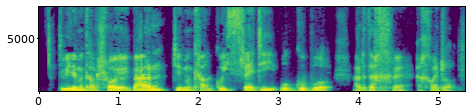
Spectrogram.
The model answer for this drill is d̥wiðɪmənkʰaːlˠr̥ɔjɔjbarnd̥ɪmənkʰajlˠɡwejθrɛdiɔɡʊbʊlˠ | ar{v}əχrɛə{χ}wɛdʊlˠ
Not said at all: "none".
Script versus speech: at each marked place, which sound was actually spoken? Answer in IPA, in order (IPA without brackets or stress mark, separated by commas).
ð, χ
